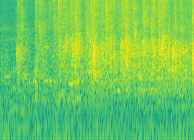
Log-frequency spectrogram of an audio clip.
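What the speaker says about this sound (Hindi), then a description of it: "चलिए सब लोग जोरदार तालियां अपने लिए बजाओ" An audience at a coaching seminar claps loudly and steadily for about three seconds, a dense wash of many hands close by.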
